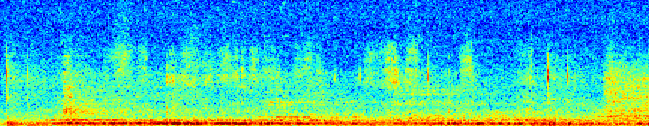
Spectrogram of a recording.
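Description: Chalk writing on a blackboard: a run of short scratchy strokes as figures are written one after another.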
